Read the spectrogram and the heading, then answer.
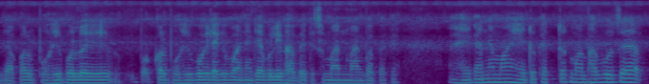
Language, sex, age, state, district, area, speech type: Assamese, male, 18-30, Assam, Majuli, urban, spontaneous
